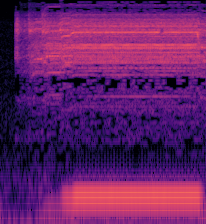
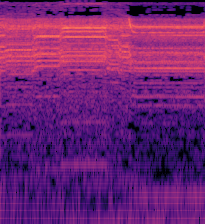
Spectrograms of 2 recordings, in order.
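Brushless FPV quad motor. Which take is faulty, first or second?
second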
